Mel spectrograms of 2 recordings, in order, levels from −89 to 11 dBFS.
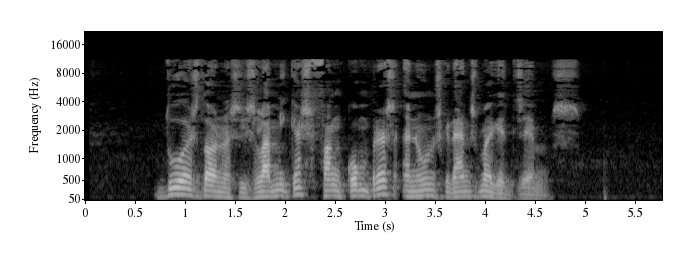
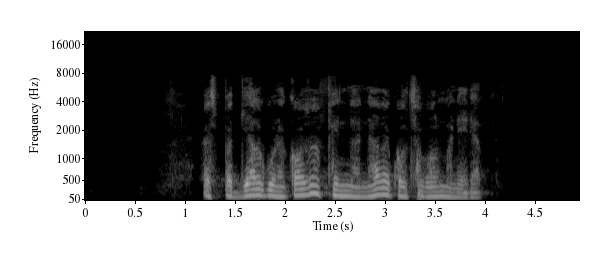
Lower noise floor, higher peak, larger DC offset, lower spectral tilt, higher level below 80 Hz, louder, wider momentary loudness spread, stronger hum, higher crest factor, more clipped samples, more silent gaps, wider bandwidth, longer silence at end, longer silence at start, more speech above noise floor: second, -67 dBFS vs under -90 dBFS; first, -2 dBFS vs -18 dBFS; neither; second, -4 dB/octave vs -7.5 dB/octave; first, -54 dBFS vs -66 dBFS; first, -23 LUFS vs -35 LUFS; about the same, 9 LU vs 11 LU; neither; about the same, 22 dB vs 18 dB; neither; neither; first, 11.5 kHz vs 7.8 kHz; second, 0.85 s vs 1 s; second, 0.7 s vs 1.2 s; second, 44 dB vs over 56 dB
